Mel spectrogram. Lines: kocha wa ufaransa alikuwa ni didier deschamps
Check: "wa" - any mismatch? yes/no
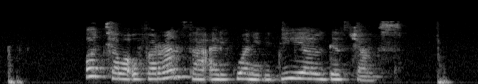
no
